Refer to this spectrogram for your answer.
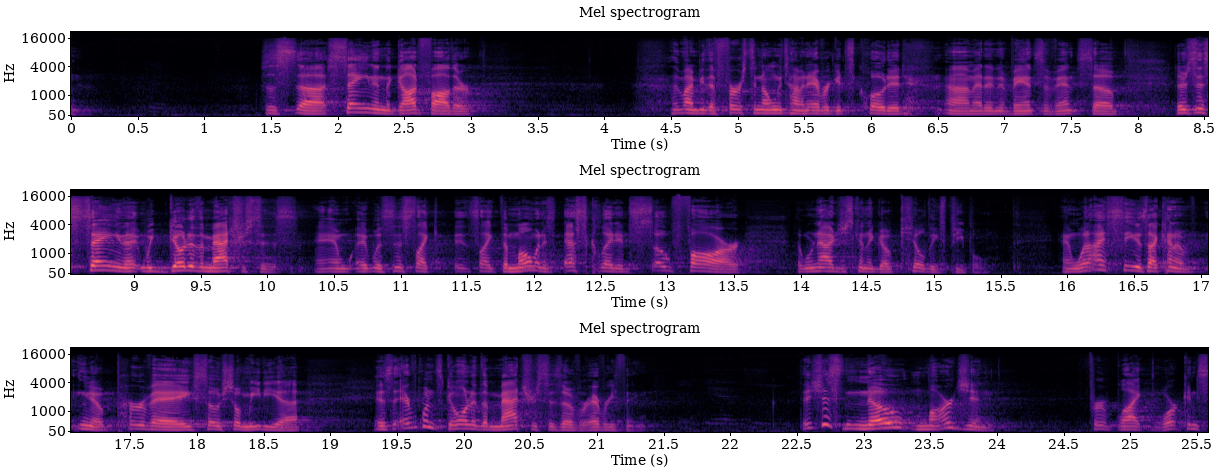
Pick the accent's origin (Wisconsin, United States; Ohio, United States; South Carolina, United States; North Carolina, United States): North Carolina, United States; also born or lived in Southern California; So I'm not from California, I'm from North Carolina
